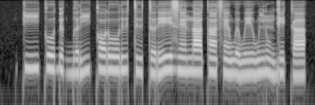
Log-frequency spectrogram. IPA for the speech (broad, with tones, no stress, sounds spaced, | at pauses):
k iː˧ k o˧ ɗ ə˨ ɡ͡b ə˨ ɾ iː˦ k ɔ˦ ɾ oː˦ ɾ ɨ˦ t ɨ˨ t ə˨ ɾ eː˦ z ɛ̃˦ n a˦ t ã˦ s ɛ̃˧ w ə˨ w eː˧ w ĩ˦ ɾ ũ˨ ɡ e˦˨ k a˧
